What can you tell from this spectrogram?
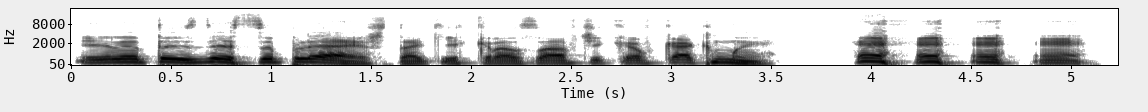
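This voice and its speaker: A man's voice: mid-range voice, lively intonation, unhurried, a little mellow, dry recording, clean studio sound, pitched above the performer's own voice, lightly acted. A man voicing a crude, menacing bald male street thug who sneers and swears. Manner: sneering, threatening, foul-mouthed.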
